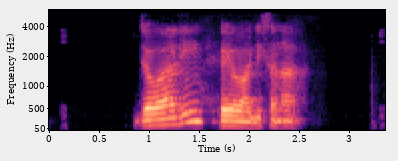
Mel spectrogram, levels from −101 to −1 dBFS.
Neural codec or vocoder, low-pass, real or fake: codec, 24 kHz, 0.9 kbps, WavTokenizer, medium music audio release; 5.4 kHz; fake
